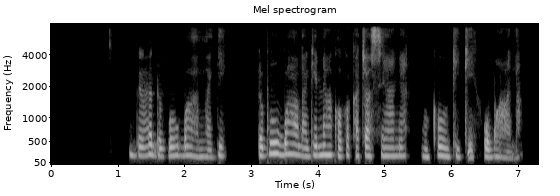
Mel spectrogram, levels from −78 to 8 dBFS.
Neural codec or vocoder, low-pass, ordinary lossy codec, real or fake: codec, 16 kHz in and 24 kHz out, 1.1 kbps, FireRedTTS-2 codec; 7.2 kHz; none; fake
